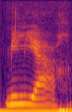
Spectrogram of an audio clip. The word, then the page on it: milliard: French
